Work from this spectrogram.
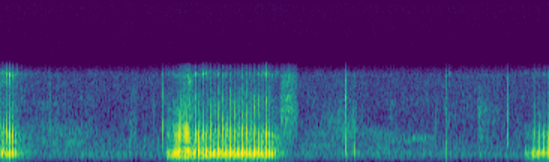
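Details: Bulldog sleeping indoors and snoring like a person: a loud, buzzy, vibrating inhaled snore lasting over a second, bracketed by quieter breaths and a few soft clicks.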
